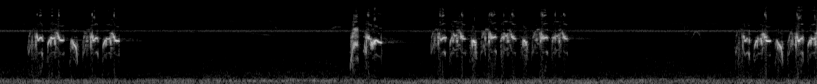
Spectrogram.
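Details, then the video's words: Lively chattering from a sooty-headed bulbul calling its companions: rapid strings of bubbling, warbled notes broken by a single sharp chirp, with quiet gaps and a constant faint high tone. "Suara Burung Kutilang Gacor Memanggil Kawan"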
